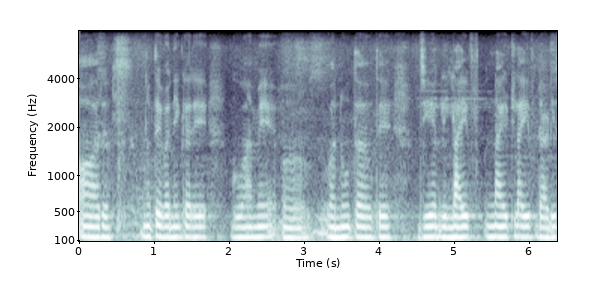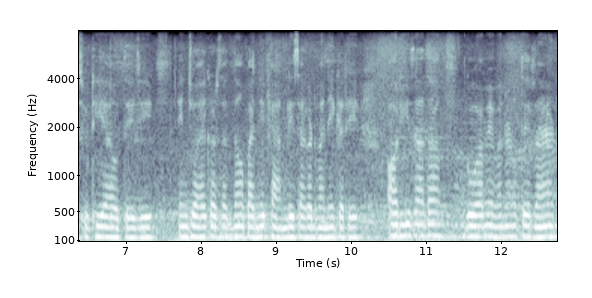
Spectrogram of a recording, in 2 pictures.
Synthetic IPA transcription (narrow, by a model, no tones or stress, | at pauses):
ɔːɾʊt̪eʋɐnikɐɾe | ɡʊamẽ | ʋɐnũt̪ɐʊt̪e | d͡ʑiːə̃laːɪfnaːɪʈlaːɪfʰɗaːɖʱisʊʈʰiaːɦeʊt̪ed͡ʑiː | ɪ̃ɲd͡ʑɔːjkɐɾs̬ɐɡnaːɦũpɐ̃ɦɪ̃ɲd͡ʑifɛːmɪlisãɡɐʈʋɐɲikɐɾe | ɔːɾɦizjaːd̪a | ɡoːamẽʋɐnəɽ̃ʊt̪eɾɐːɪɽ̃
